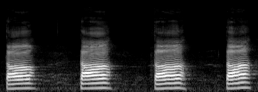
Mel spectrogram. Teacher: जहां पर ता बोलते वक्त आपकी जीभ स्पर्श कर रही है स्थान को, उस स्थान का नाम है दंत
